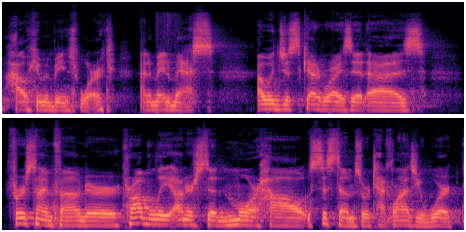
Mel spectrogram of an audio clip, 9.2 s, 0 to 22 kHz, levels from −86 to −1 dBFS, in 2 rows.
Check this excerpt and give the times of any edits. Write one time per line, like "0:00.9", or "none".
0:02.5
0:05.8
